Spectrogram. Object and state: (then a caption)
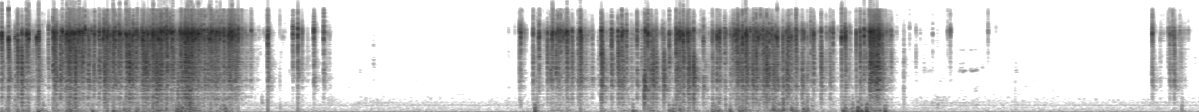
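Bar soap being shaved. A utility knife blade shaves across a solid, grid-scored oval red soap bar, breaking off little soap cubes. Two bursts of dense, crisp, high-pitched crunching and scraping, each about three to four seconds long, are separated by a few seconds of near silence. A few faint ticks trail off at the end.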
